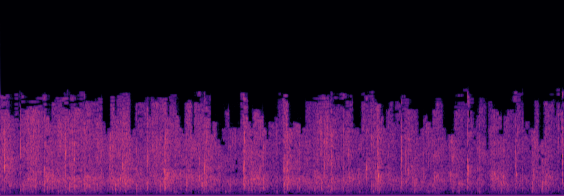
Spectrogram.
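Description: Studio audience applauding: many people clapping together, steady throughout.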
